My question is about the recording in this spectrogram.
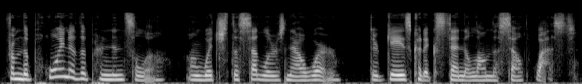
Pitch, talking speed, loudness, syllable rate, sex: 220 Hz, 195 wpm, -17 LUFS, 5.1 syllables/s, female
